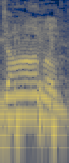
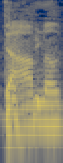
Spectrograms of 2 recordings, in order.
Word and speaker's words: Domhnall: Donald Gleason, not Domhnall Gleeson.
